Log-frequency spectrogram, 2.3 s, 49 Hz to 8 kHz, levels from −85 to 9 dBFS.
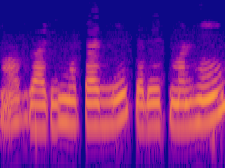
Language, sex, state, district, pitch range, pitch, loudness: Chhattisgarhi, female, Chhattisgarh, Jashpur, 175-195 Hz, 175 Hz, -23 LUFS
